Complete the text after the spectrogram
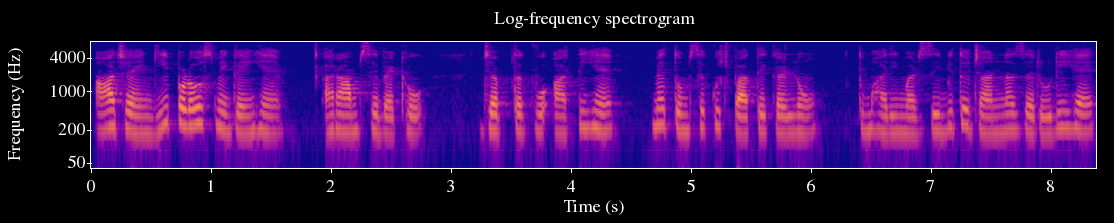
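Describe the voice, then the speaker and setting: A woman's voice: mid-range voice, steady tone, lightly acted. A woman voicing a pushy, coaxing young male suitor in a spoken story. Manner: persuasive, insistent.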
